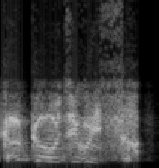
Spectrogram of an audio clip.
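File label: Korean near waypoint mood low; War Thunder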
